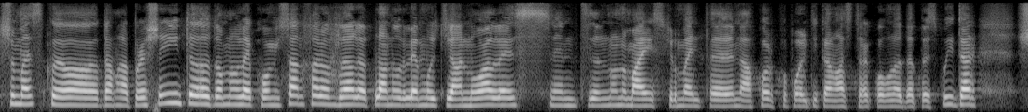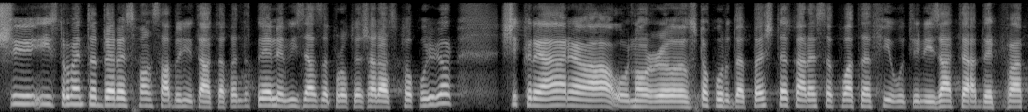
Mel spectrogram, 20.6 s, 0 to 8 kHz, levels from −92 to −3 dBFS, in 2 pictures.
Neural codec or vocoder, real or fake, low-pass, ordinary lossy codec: codec, 16 kHz, 1 kbps, FunCodec, trained on LibriTTS, 50 frames a second; fake; 7.2 kHz; none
